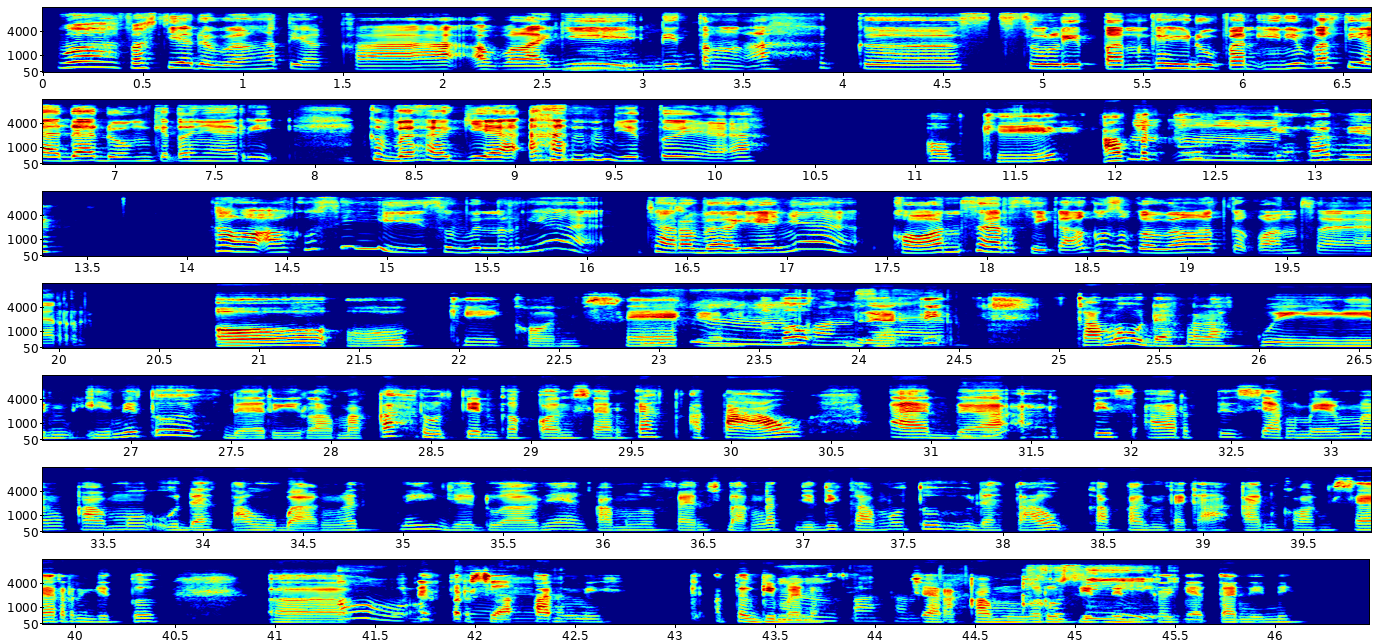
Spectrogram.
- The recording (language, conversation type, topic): Indonesian, podcast, Mengapa kegiatan ini penting untuk kebahagiaanmu?
- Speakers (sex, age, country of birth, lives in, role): female, 20-24, Indonesia, Indonesia, guest; female, 35-39, Indonesia, Indonesia, host
- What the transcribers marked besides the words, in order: laughing while speaking: "kebahagiaan"; other background noise; alarm; sniff; tapping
